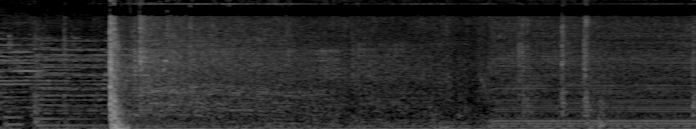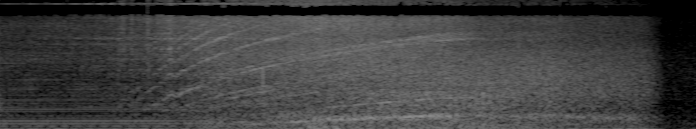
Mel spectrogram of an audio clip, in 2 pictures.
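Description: Electric motor of a converted Volkswagen Golf V wagon, a faint whine that sweeps upward in pitch as the car speeds up, following a sharp click, with quiet background noise and no talk.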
